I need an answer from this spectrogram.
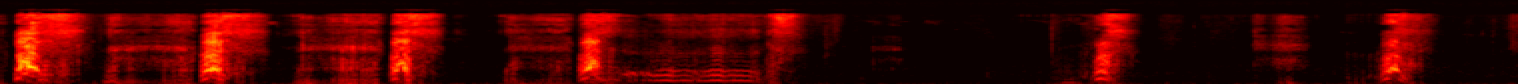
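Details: Pug barking: sharp yappy barks at irregular intervals, some followed by a short tonal whine, with quieter barks spaced out toward the end.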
